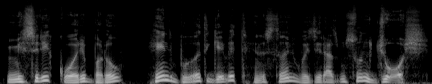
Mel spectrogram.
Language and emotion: Kashmiri, happy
